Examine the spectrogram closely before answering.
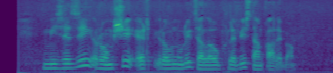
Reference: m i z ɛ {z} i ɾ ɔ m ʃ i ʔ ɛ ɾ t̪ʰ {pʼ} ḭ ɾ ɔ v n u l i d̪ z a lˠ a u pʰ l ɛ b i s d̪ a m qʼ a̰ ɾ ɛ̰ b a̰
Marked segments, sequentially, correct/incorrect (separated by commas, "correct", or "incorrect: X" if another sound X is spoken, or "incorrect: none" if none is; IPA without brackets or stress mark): correct, correct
